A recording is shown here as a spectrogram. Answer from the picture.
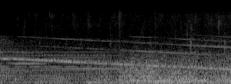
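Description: A siren wailing, its pitch falling slowly and steadily, over a low rumble.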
